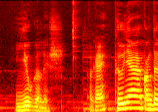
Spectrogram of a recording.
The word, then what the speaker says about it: Youglish: You xong g xong lish. Youglish.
